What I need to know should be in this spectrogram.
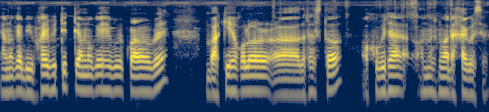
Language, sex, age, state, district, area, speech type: Assamese, male, 30-45, Assam, Dhemaji, rural, spontaneous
